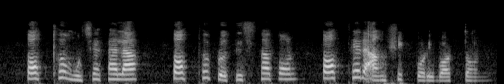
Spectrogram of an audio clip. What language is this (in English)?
Bangla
